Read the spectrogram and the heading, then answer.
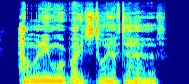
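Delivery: put-on laid-back movie-star voice. Retelling what the son asked at dinner: Keanu Reeves voice. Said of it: "my son sounds like Keanu Reeves".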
